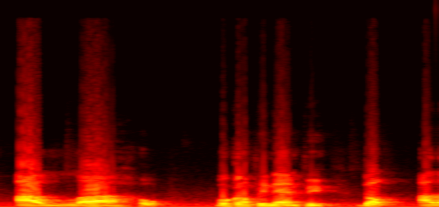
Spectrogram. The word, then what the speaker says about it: Allahu: et en arabe maintenant, les musulmans disent Al-Ilah. La même chose, Al-Ilah, on a enlevé le Hamza pour faciliter, n'est-ce pas quoi, la prononciation qui devient Allahu.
